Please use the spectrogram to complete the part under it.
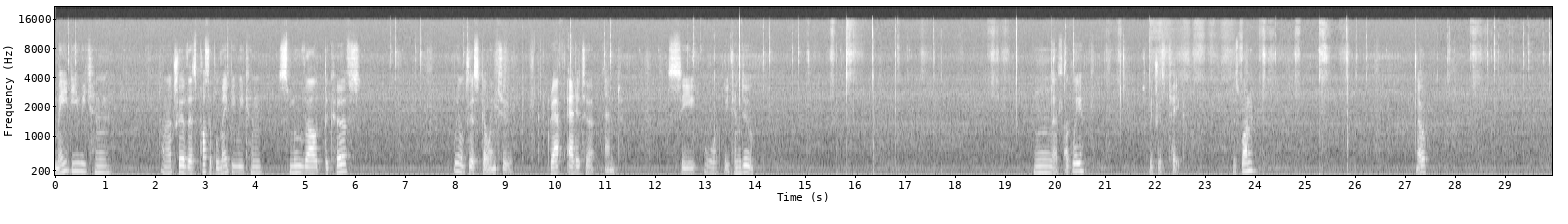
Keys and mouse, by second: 8.4-10.1 drag, 10.1 middle click, 10.4-12.1 drag, 12.8-16.9 drag, 17.8 Home, 20.3 click, 21.2 click, 22.1 click, 26.0 Home, 28.8-29.9 drag.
